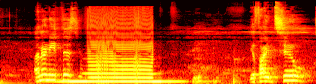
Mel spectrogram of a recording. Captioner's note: intense distortion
